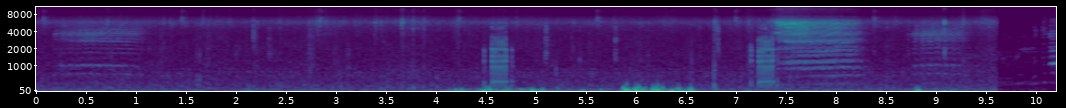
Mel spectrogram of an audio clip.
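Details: Goat bleating in a compilation of funny, 'talking' goats: a wavering, nasal bleat opens the clip, then low thumps and rustling, then a loud, strained, drawn-out bleat near the end, with a person speaking in the background.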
